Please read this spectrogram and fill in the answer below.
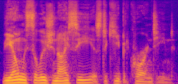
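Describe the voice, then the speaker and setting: A cautious, doubting male crew officer in a sci-fi audio drama. He has a fairly low voice and challenges things bluntly. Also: expressive, fast talker. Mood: skeptical.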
